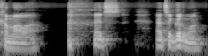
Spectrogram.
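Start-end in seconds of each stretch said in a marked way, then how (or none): 0.0-0.5 Kamala echoed as kum-AH-luh; sound-alike pronunciation. Shown as a demonstration. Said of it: "sounds exactly like".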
